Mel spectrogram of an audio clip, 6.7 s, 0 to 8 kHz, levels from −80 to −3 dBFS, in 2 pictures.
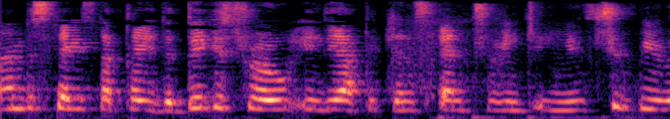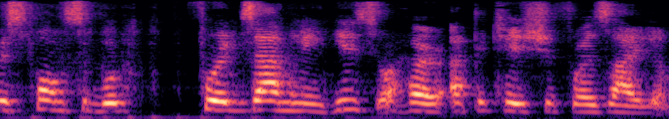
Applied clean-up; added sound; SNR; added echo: neural mask model DeepFilterNet 3.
